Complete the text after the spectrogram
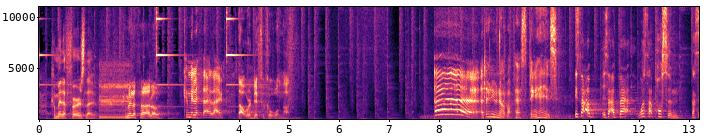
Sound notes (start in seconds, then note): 0.0 correct bell; 1.2 incorrect buzzer; 3.3 correct bell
